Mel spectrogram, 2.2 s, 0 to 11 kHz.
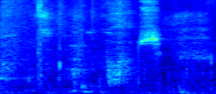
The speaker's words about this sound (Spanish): Perdón ese ruido, pero si están escuchando esto, tuve que cambiar de spot. y mi perro se acaba de meter y está roncando como si estuviera un señor de 60, Como si fuera un trailer.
